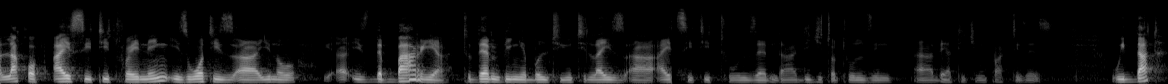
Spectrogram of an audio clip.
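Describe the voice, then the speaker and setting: A man presenting findings at a conference, hesitating often with filler pauses as he closes his talk. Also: lowish voice. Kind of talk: closing a research presentation.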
